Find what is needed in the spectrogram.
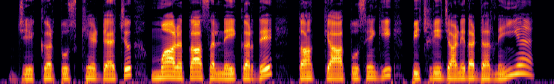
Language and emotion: Dogri, fearful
